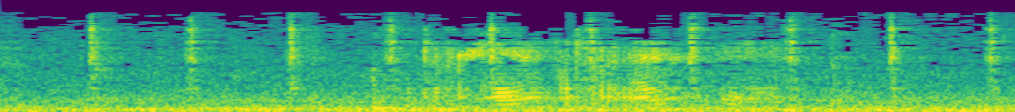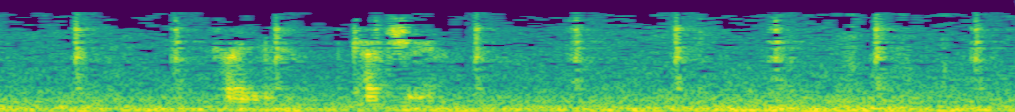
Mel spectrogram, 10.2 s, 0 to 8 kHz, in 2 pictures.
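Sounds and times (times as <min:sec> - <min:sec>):
clock-like ticking: 0:00.0 - 0:10.1
speech: 0:02.5 - 0:04.2, 0:06.2 - 0:07.5.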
